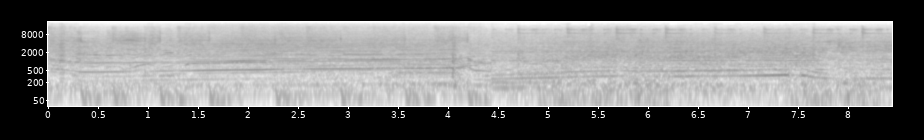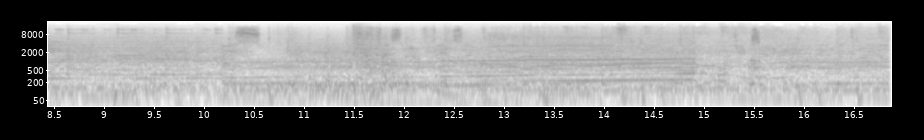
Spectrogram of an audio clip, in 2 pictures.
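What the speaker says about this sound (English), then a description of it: "The cars are modeled beautifully and they sound great." Licensed cars in a Burnout-style racing video game, engines revving and shifting through rising pitch sweeps with tire squeals and skids, loud and continuous over a game soundtrack.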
